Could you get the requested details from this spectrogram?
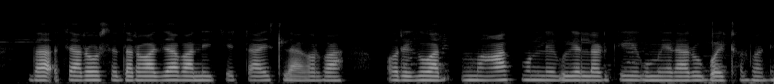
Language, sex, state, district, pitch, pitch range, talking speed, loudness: Bhojpuri, female, Uttar Pradesh, Gorakhpur, 195 Hz, 190-200 Hz, 145 wpm, -32 LUFS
